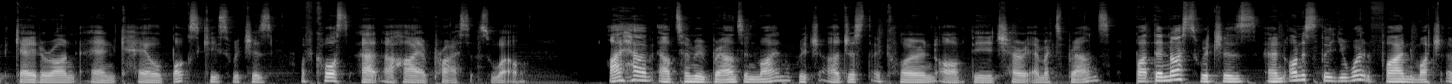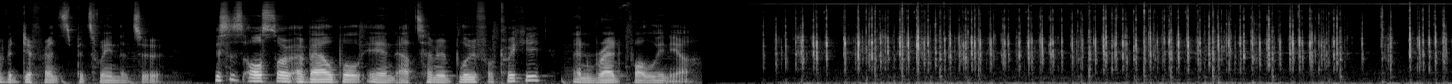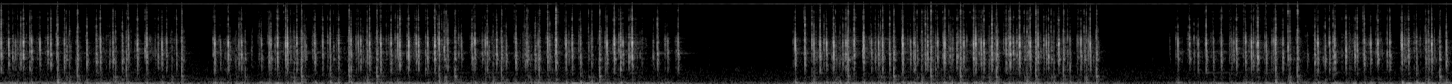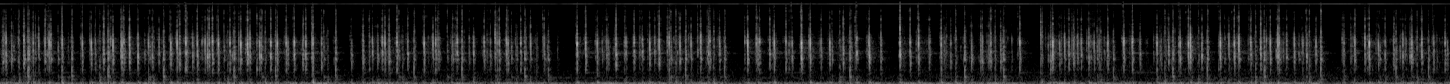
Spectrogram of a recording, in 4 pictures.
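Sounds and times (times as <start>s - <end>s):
mechanical keyboard typing: 22.1s - 36.0s, 37.0s - 40.1s, 40.7s - 58.0s.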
